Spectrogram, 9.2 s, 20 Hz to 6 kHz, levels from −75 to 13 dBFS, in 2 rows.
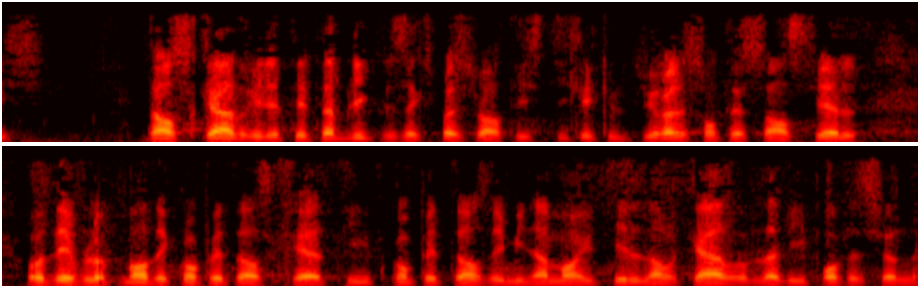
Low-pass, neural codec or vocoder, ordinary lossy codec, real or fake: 5.4 kHz; none; none; real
